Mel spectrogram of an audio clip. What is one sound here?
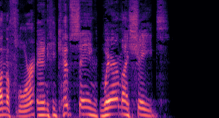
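A teenage boy speaks with animation, close by.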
